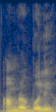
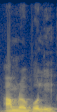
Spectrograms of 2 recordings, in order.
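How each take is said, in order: Both takes have the same delivery.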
